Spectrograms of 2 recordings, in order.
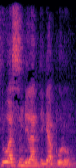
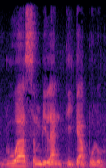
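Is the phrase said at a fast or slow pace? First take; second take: fast; slow. First: The phrase is said at normal speed. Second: The phrase is said slowly and deliberately.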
